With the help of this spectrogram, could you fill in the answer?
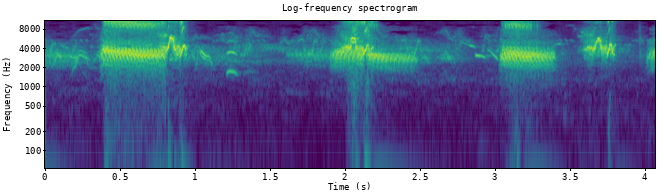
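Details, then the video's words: Osprey at a nest holding a fish, Dunrovin Ranch, 3 June 2018 around 5 PM. Three strong, shrill whistled calls sound roughly a second apart, with faint chirping between them. "Dunrovin Ranch Osprey Nest Video_2018-06-03_174622-fish 5.02 PM"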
